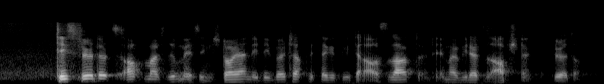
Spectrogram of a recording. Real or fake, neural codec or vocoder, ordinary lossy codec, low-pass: fake; codec, 16 kHz in and 24 kHz out, 0.9 kbps, LongCat-Audio-Codec, fine tuned four codebook decoder; MP3, 32 kbps; 7.2 kHz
